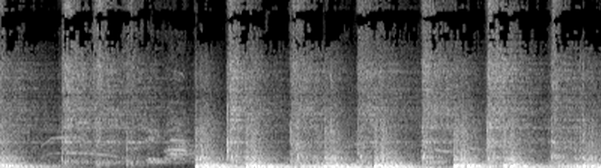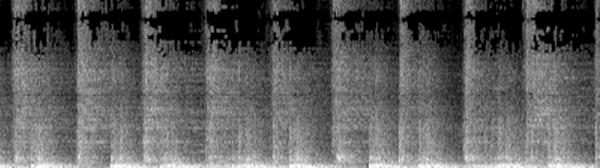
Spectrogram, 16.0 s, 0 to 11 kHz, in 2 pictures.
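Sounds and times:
marching drumline playing: 0:00.0 - 0:16.0.

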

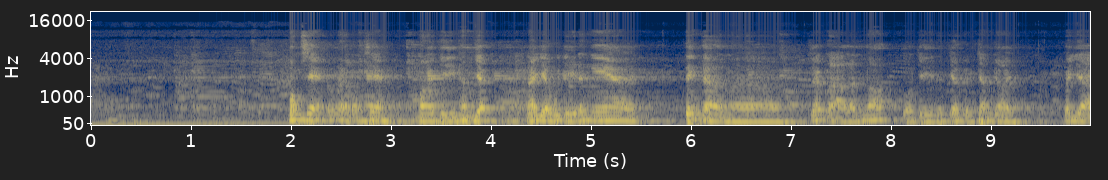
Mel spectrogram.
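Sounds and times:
soft traditional band music: 0:00.0 - 0:09.9.

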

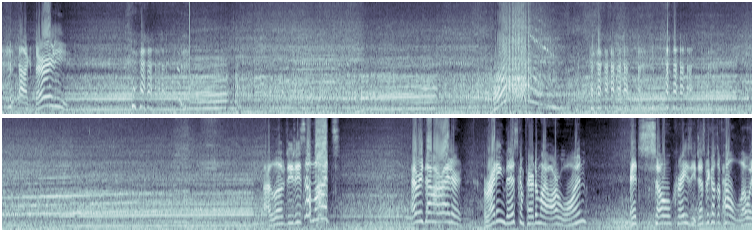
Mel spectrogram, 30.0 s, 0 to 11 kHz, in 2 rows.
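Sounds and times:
motorcycle engine cruising: 0:00.0 - 0:30.0.

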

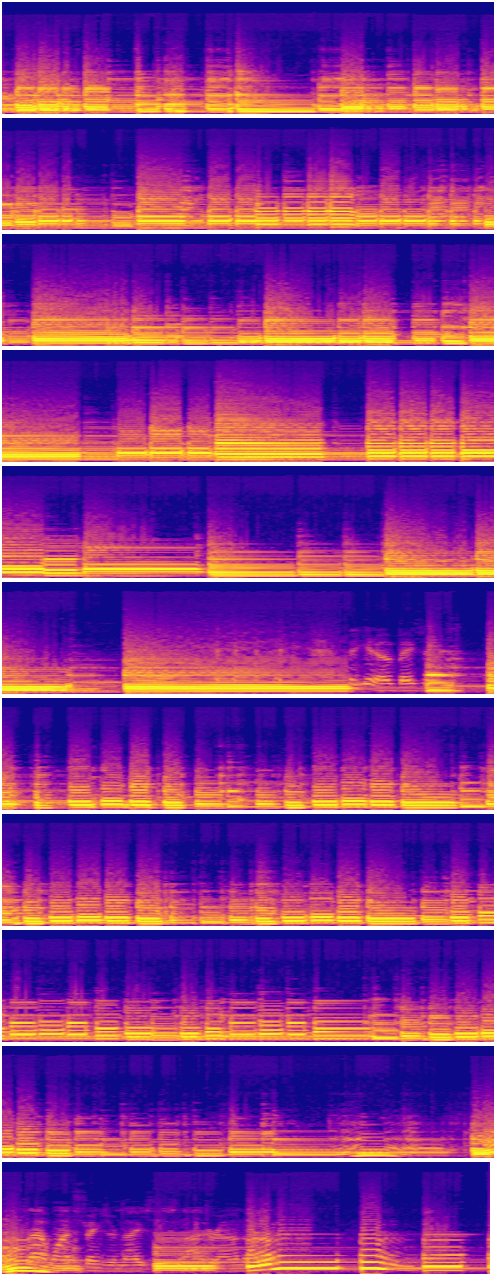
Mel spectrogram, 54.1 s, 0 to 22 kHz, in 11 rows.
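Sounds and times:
distorted electric bass notes: 0:00.0 - 0:54.0.

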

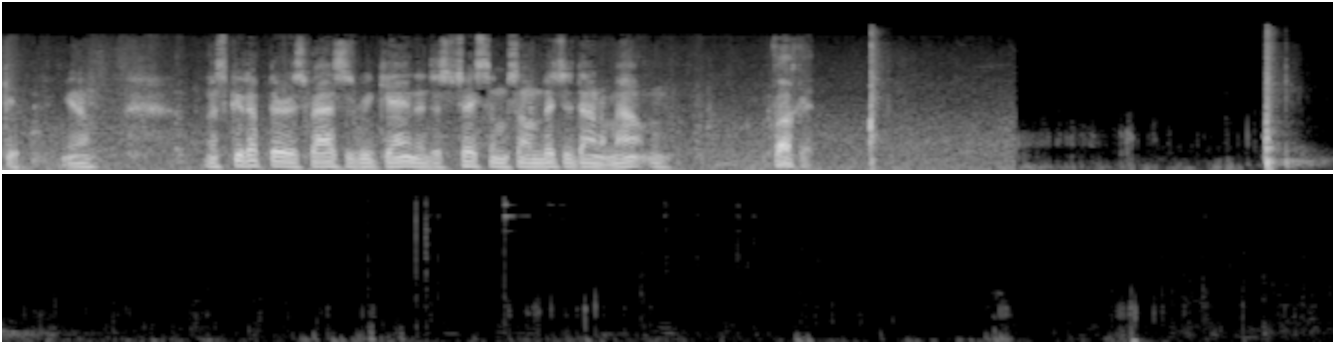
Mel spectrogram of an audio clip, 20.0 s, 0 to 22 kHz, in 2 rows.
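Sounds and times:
rifle shot: 0:09.5 - 0:10.2
soft rustles: 0:10.2 - 0:19.9.

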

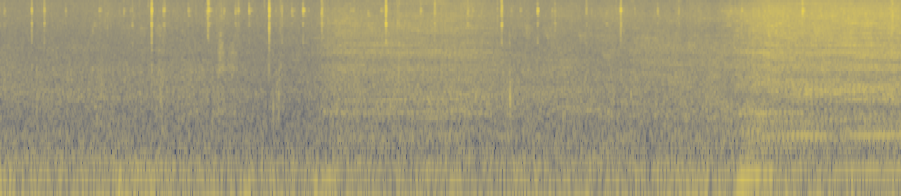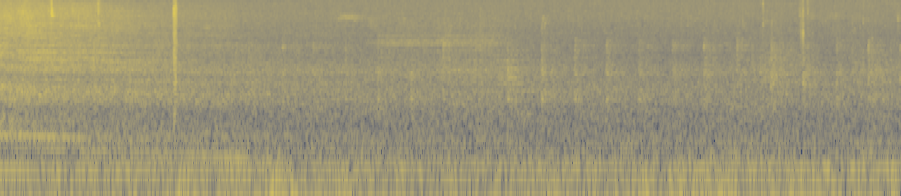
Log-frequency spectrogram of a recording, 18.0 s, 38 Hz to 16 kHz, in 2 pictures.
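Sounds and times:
vehicle driving past: 0:03.2 - 0:14.0.

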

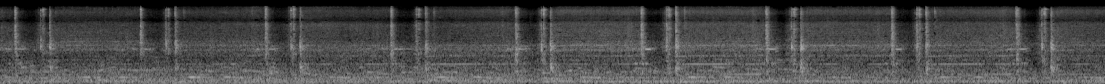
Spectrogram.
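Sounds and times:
sharp machine clicks: 0:01.4 - 0:03.2, 0:03.8 - 0:04.4, 0:05.0 - 0:05.7, 0:06.3 - 0:08.3, 0:08.9 - 0:09.4, 0:10.1 - 0:10.8.

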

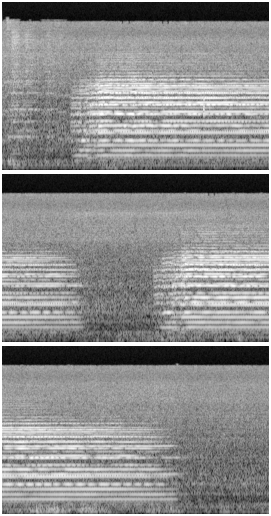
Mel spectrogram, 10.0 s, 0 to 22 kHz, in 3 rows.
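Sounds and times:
fanfare trumpets holding a note: 0:00.1 - 0:04.4, 0:05.3 - 0:08.9.

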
